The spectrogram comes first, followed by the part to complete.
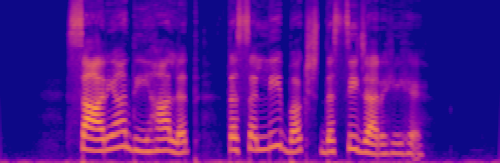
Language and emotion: Punjabi, neutral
